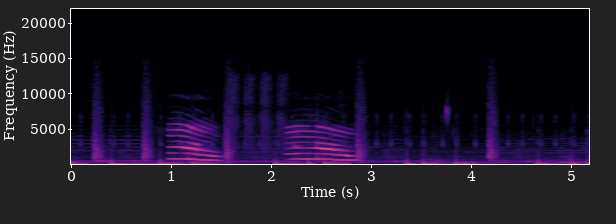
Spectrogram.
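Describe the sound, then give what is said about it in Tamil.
Two drawn-out cat meows, each a falling wavering cry, come one after the other over a steady rhythmic thumping beat that keeps going after the cat falls quiet. “இந்த ராஜாவோட பூனை மெதுவாக அதுக்கிட்ட போய்”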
